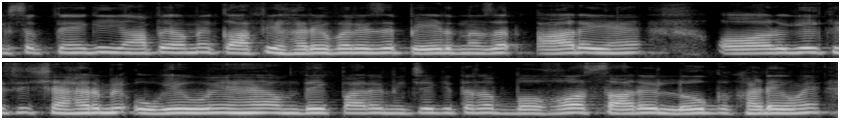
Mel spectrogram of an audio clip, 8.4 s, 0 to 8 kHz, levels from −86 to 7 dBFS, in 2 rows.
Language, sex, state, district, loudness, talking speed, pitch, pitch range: Hindi, male, Bihar, Kishanganj, -17 LUFS, 260 wpm, 185 Hz, 175-190 Hz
